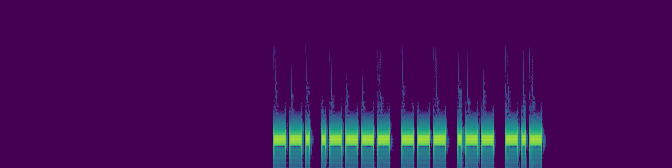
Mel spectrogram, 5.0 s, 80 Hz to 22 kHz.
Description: Morse code, heard as a keyed tone, about 38 wpm, 700 Hz. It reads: G1OWK
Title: DXCC-100 Call Signs - 5 Characters - Repeated 3x - 40wpm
